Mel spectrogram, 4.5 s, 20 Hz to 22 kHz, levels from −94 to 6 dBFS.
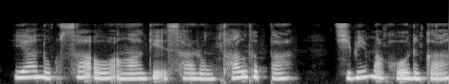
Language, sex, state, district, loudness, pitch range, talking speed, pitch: Garo, female, Meghalaya, South Garo Hills, -15 LUFS, 220-255 Hz, 95 wpm, 230 Hz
